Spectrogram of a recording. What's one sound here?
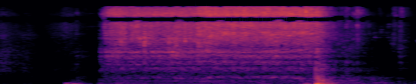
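Water runs from a tap into a sink.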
